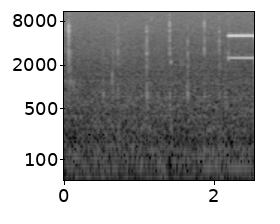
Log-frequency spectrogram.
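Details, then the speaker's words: Aquahot 400D RV boiler relay, contacts being cleaned with a small file: faint probe clicks, then a steady high multimeter beep showing continuity across the relay contacts, though only with heavy force on the contacts. "Now multimeter when it has continuity you'll hear that sound."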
